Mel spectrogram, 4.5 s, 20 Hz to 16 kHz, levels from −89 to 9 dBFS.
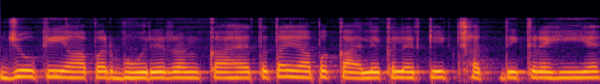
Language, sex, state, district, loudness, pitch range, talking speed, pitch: Hindi, female, Chhattisgarh, Sukma, -11 LUFS, 220-230 Hz, 240 wpm, 220 Hz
